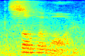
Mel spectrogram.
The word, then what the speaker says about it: sophomore: OK，哈，sophomore。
